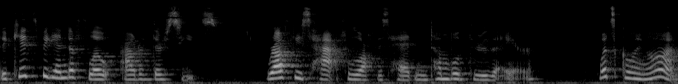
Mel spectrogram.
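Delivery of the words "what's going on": words gasped out on a breath. Narrator reads a kid's line as the class floats from their seats, gasped. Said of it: "Arnold gasped".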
